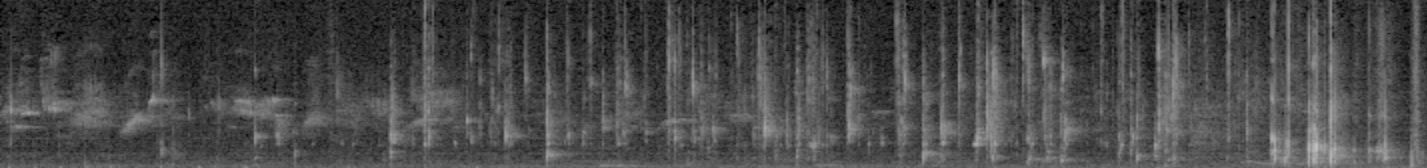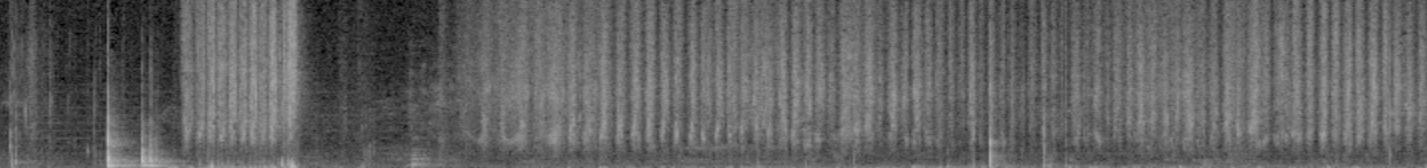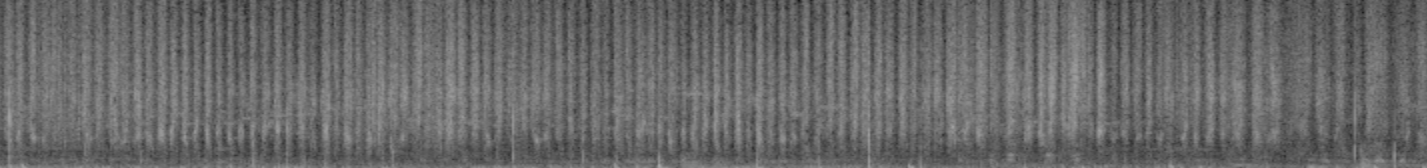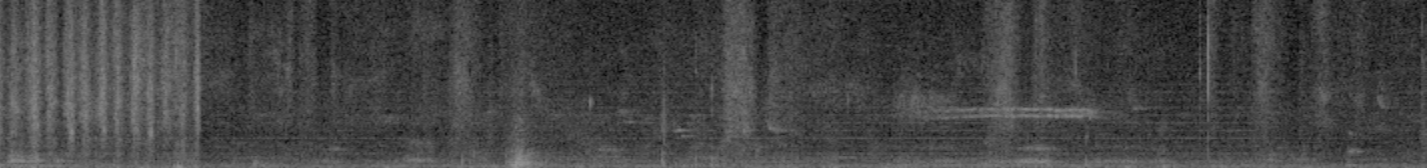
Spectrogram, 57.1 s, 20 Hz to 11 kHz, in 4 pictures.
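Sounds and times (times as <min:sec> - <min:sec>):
massage rubbing on skin: 0:16.0 - 0:17.3, 0:18.8 - 0:44.8, 0:50.0 - 0:50.4.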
